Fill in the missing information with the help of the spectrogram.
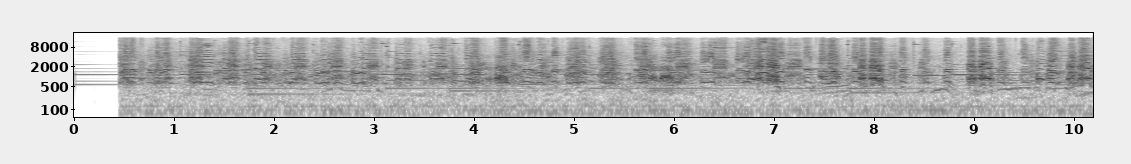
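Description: A flock of flamingos honking, many goose-like calls overlapping in a constant clamour that starts about half a second in.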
